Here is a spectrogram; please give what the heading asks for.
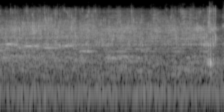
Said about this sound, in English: what I'm doing is adding some bottled water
